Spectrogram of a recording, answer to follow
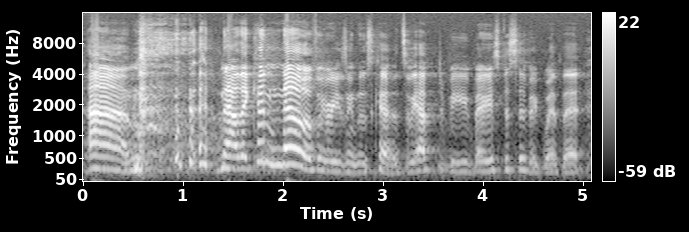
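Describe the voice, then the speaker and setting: Woman, eulogist, fond and humorous, higher bright voice. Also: moderate pace, vocal fry. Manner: fond and humorous, laughing between lines. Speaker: eulogist, younger sister. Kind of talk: prepared memorial speech.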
